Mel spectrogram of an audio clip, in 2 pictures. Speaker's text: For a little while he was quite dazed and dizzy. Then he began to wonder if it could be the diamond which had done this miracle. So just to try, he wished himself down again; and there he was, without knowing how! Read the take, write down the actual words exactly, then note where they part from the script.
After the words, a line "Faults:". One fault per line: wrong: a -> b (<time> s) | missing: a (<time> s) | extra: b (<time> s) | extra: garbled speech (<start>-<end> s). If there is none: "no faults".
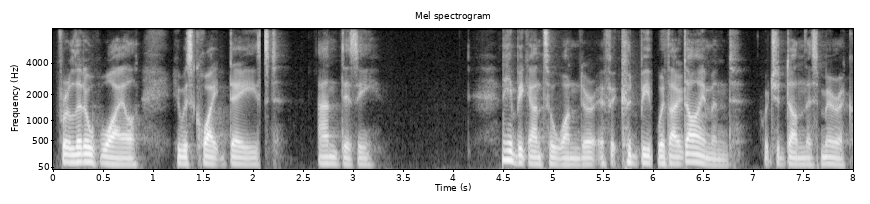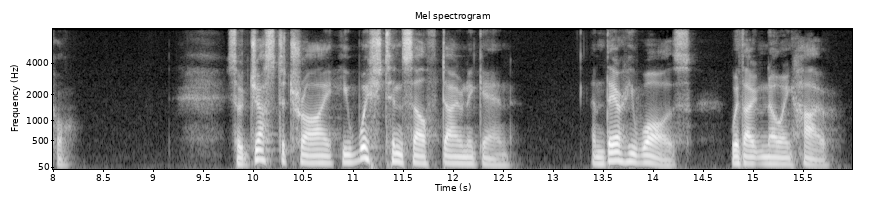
For a little while he was quite dazed and dizzy. He began to wonder if it could be without diamond which had done this miracle. So just to try, he wished himself down again; and there he was, without knowing how!
Faults:
missing: Then (3.3 s)
wrong: the -> without (6.0 s)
